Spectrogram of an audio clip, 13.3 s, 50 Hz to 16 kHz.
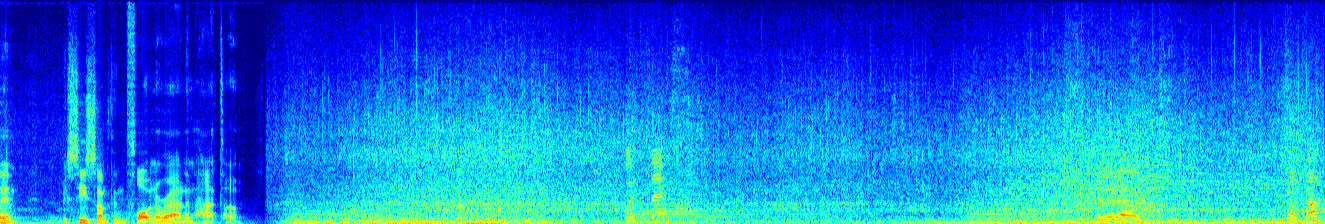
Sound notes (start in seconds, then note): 2.9 intense music; 2.9 water splashes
